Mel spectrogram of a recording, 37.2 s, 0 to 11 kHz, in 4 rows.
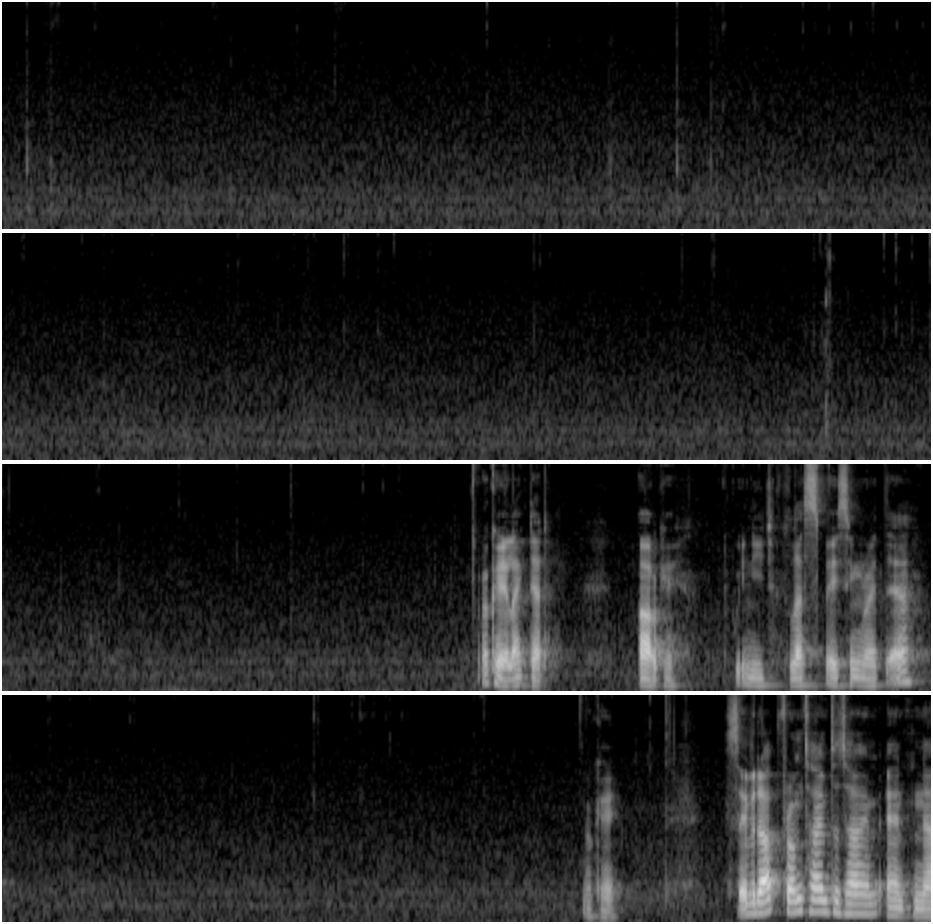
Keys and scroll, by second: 2.6 Down, 3.6 Down, 3.7 Up, 4.7 Up, 9.5 Down, 10.0 Up, 10.3 Right, 12.2 Down, 14.5 Right, 15.2 Left, 16.5 Up, 19.3 Up, 20.1 Down, 20.5 Up, 21.4 Down, 24.1 Right, 27.6 Left, 28.5 Up, 28.9 Left, 29.1 Down, 30.5 Left, 31.2 Right, 33.4 Right, 35.2 Right.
